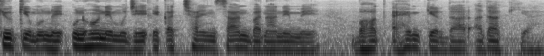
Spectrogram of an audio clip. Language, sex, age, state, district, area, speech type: Urdu, male, 18-30, Delhi, South Delhi, urban, spontaneous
